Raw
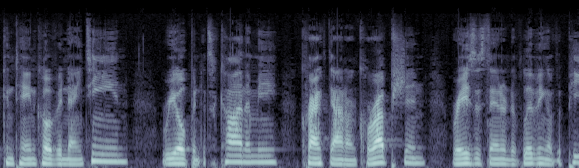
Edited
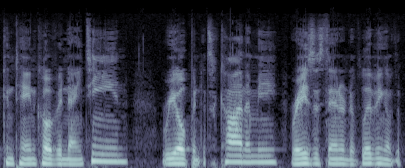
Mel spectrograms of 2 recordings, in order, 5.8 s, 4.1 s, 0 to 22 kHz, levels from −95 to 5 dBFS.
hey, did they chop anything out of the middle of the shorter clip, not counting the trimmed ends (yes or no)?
yes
